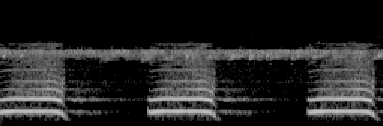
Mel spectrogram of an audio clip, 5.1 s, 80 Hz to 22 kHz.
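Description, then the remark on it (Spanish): An owl hoots three times, evenly spaced about two seconds apart, each call a long, steady tone that sags in pitch at the end. The hoots are clear, with no voices. “tanto que el búho tuvo que ulular 3 veces para despertarlo.”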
